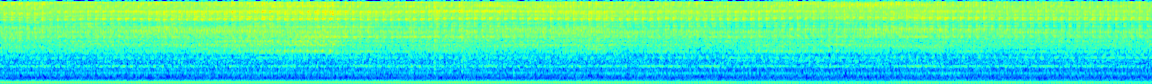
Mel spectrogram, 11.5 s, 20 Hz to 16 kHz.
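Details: 1995 Geo Metro at idle: light, even ticking about three to four per second over a steady small-engine idle, believed to be lifter tick. B-12 cleaner is being added to the oil before an oil change; the cause is not confirmed.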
